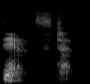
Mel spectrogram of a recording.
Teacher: Actually, the C, E makes a S sound. The last sound is actually S, okay? And that's a voiceless consonant, dance. So we add a D, danced.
